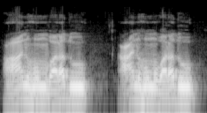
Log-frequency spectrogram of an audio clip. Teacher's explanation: عنہم، عنہم میں اظہار شفوی ہوگا، عنہم وردو میں اظہار شفوی ہوگا، اس کا قاعدہ ہے کہ میم ساکن کے بعد میم اور با کے علاوہ کوئی اور حرف آئے تو وہاں پہ اظہار شفوی ہوگا، یعنی میم کو ظاہر کر کے پڑھیں گے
